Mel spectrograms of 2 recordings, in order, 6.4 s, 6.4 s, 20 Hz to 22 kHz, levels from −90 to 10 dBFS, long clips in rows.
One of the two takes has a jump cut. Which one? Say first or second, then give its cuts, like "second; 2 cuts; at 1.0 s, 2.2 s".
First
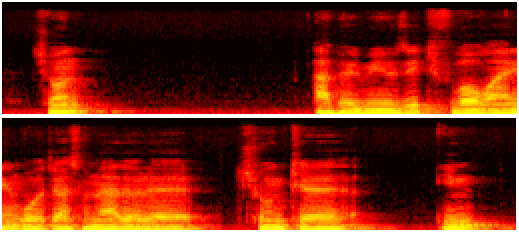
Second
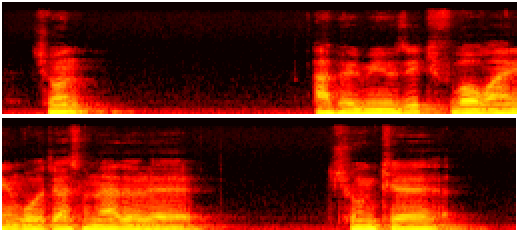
first; 1 cut; at 4.6 s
